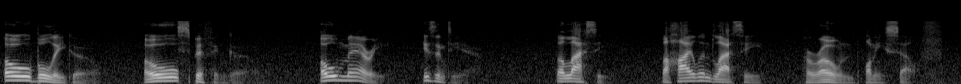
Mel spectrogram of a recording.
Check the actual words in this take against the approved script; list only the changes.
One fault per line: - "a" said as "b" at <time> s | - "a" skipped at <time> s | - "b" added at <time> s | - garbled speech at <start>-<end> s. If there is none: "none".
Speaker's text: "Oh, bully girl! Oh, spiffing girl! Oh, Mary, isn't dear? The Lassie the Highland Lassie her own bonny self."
none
